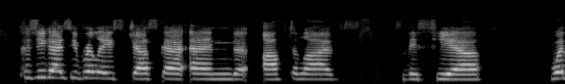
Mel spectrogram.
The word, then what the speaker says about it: Jouska: When I first saw the word Jouska, am I pronouncing that right as well? It's Jouska, but it's fine.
